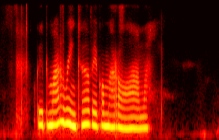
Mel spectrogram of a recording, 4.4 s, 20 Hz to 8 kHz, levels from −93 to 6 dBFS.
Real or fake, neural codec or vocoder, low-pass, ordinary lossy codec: fake; codec, 24 kHz, 0.9 kbps, WavTokenizer, large speech release; 7.2 kHz; none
